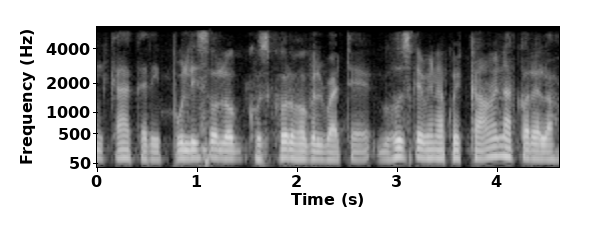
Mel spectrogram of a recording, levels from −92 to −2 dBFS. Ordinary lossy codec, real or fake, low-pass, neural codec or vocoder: AAC, 32 kbps; fake; 5.4 kHz; codec, 16 kHz, 2 kbps, X-Codec, HuBERT features, trained on LibriSpeech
